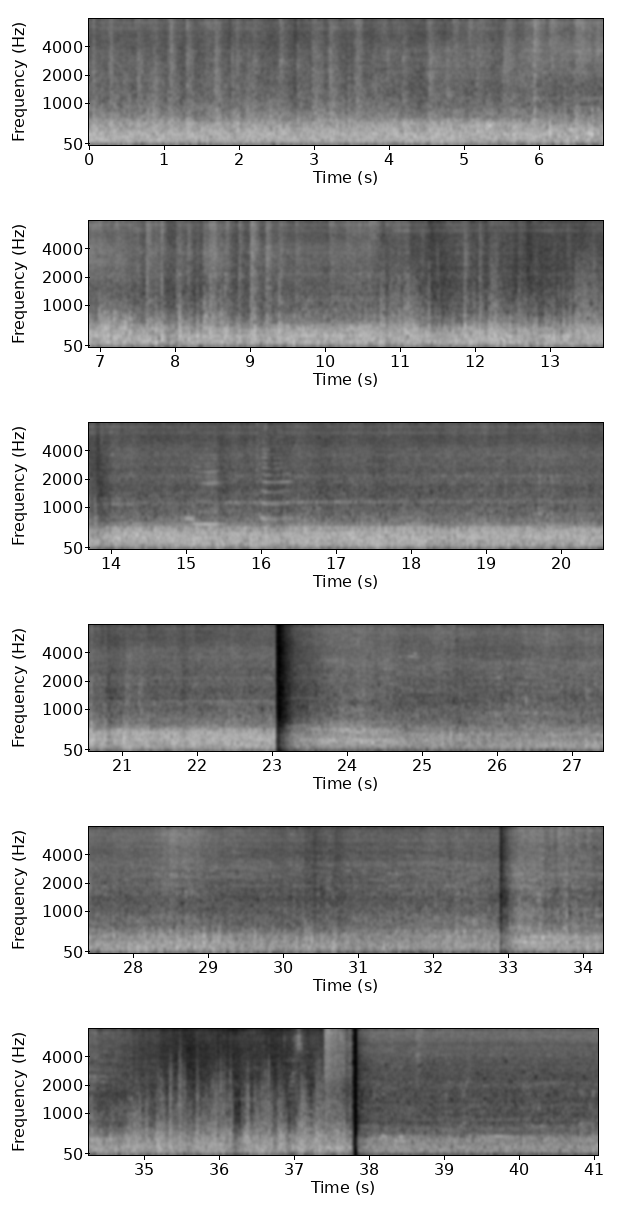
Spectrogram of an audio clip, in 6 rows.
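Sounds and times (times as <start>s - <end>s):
wheels clattering over rails: 0.0s - 14.5s
train running at speed: 0.0s - 41.0s
brief horn-like tone: 15.0s - 16.5s.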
